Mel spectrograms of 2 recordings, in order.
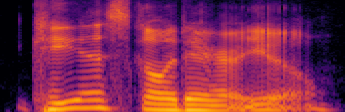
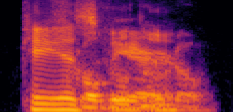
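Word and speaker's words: Kaya Scodelario: Kia Scodelario. Oh, Thank Scott. you. I knew I was gonna Kia mess that up. Scodelario. Kia Yes. Kia Scodelario.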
